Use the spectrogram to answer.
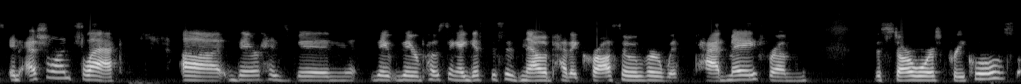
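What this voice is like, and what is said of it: Hoarse, fading voice. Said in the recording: “oh my God, I'm losing my voice.”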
